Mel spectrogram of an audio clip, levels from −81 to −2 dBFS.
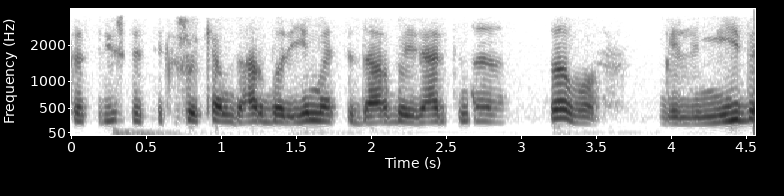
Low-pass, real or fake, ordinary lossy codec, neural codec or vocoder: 3.6 kHz; real; MP3, 32 kbps; none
